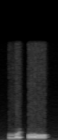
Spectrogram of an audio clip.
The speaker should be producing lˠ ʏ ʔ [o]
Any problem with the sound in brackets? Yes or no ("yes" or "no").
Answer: yes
